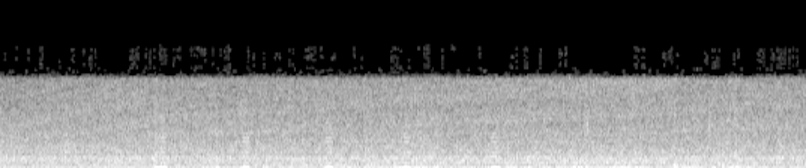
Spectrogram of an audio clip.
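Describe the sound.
Car engine in a mobile racing video game: a continuous buzzing whine whose pitch climbs gradually over several seconds, set against a broad steady hiss.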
